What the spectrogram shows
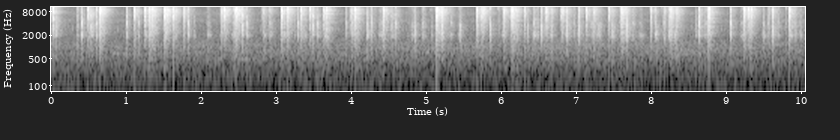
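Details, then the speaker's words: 1979 Ford F150 Custom with 351 Windsor, starter test on the ground: irregular dry tinny rattling, never spins up; starter dead, suspected broken internal magnets from hammering binding it up. "well my vote was right no starter yep she's a no go they don't hear the starter reason they say don't beat on them with a hammer is because it breaks the magnets inside of them once the magnets get broken into pieces it'll bind the starter up"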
